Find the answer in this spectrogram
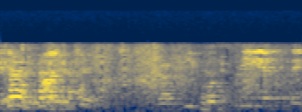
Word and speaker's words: Mungin: My last name is Mungin. When people see it, they cannot pronounce it.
